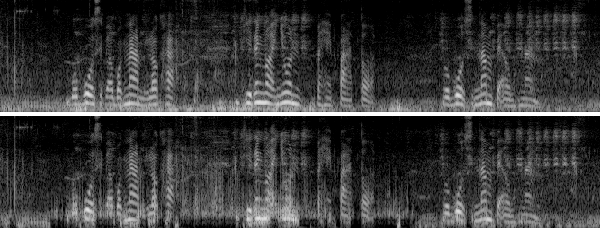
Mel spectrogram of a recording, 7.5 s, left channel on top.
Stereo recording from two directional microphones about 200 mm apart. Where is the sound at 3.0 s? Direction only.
Centre (ahead or behind).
